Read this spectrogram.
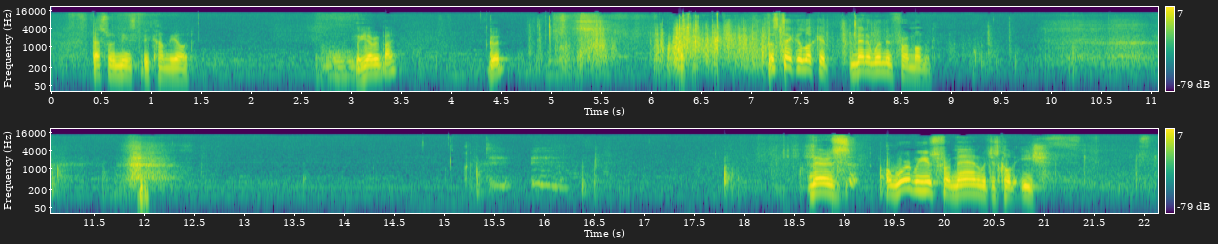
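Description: A man speaks with animation to an audience in an echoing hall.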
